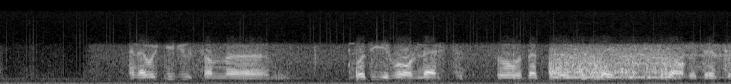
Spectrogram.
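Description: A man speaks briefly over a crackly, thin radio link.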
